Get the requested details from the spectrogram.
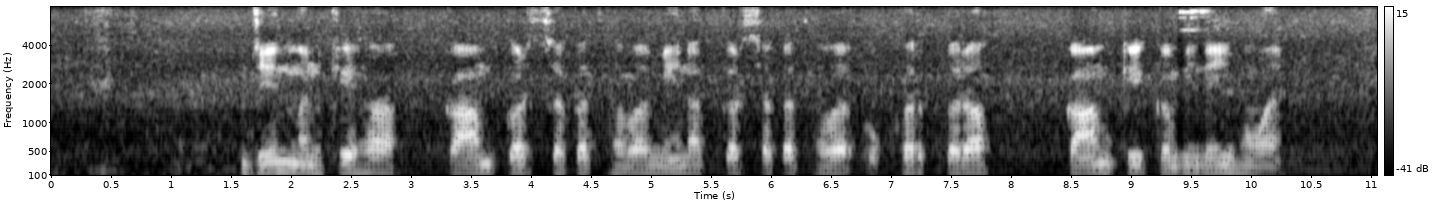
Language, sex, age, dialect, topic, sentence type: Chhattisgarhi, male, 18-24, Western/Budati/Khatahi, agriculture, statement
